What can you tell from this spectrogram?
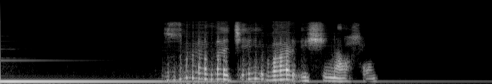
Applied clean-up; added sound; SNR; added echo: neural separator model SepFormer DNS4.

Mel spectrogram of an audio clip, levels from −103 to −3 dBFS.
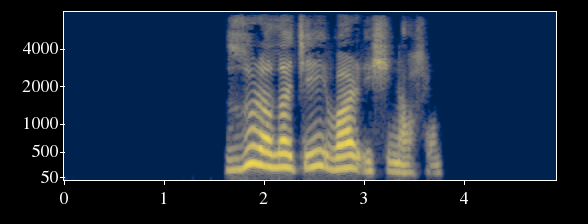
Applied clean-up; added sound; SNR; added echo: neural mask model Resemble Enhance denoiser.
